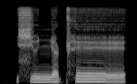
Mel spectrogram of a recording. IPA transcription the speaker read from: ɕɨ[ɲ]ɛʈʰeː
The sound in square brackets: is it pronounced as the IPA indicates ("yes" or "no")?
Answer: yes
